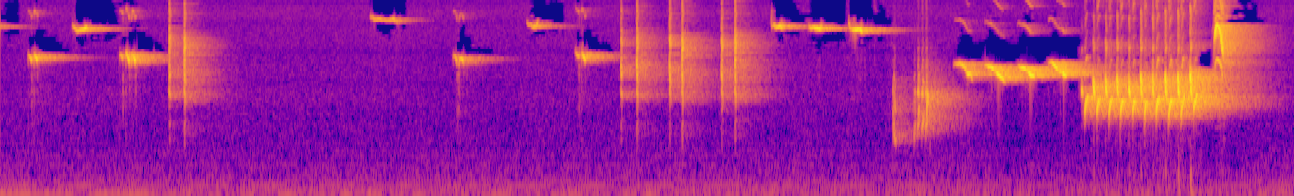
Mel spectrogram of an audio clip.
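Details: New Year song of a nightingale: spaced high whistles alternating with clicking bursts, building into a swooping descending note and a fast, loud rattling trill before stopping.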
